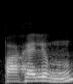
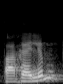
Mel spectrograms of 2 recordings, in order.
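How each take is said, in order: No difference in how they are said.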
